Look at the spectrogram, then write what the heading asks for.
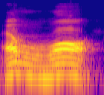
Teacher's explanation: Pada kata ar-rahman, di sini ada huruf ra bertasdid dan fathah, maka dibaca dengan tebal. Ar-ra. Dan hati-hati getarannya jangan terlalu banyak r atau hilang sama sekali.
